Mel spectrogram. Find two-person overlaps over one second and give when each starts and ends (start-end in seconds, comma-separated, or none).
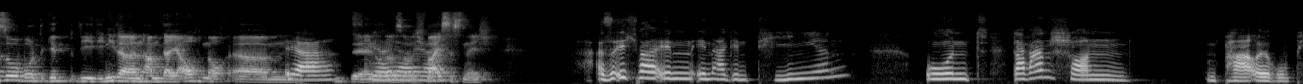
2.8-4.5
